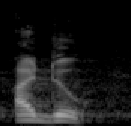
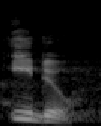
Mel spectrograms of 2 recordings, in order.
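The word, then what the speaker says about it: edu (ἰδού): And the word here for behold, in English, it's transliterated to I do. I do. It's actually pronounced edu. It just means see, look at that. Behold, check this out, is the idea. Edu, pronounced edu. Looks like I do.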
